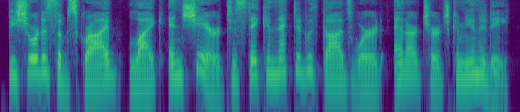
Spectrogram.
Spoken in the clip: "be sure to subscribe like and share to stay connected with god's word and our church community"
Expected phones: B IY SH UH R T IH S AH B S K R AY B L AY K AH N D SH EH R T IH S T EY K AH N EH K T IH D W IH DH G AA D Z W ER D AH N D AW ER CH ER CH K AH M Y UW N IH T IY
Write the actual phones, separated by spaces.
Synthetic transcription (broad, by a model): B IY SH UH R T IH S AH B S K R AY B L AY K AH N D SH EH R T IH S T EY K AH N EH K T IH D W IH DH G AA D Z W ER D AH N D AW ER CH ER CH K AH M Y UW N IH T IY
